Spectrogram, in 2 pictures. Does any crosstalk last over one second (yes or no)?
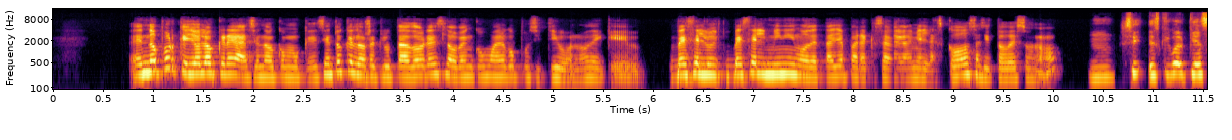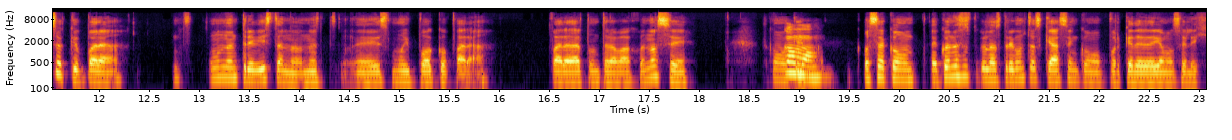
no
